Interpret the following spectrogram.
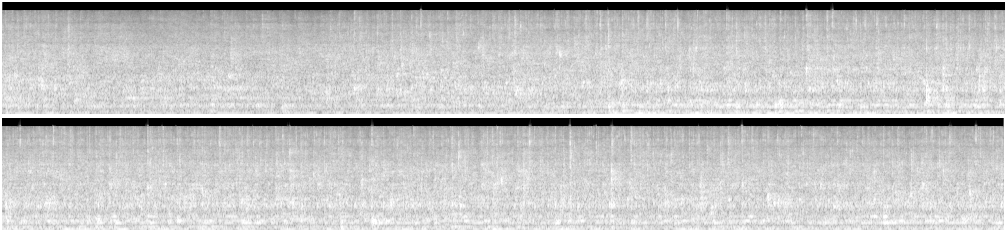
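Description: Water running steadily from a bathtub tap, an even rushing with a faint steady hum under it.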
